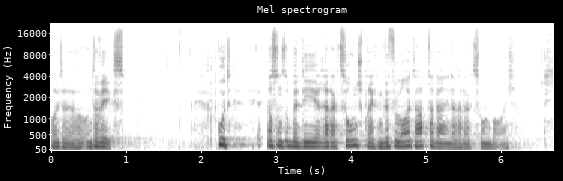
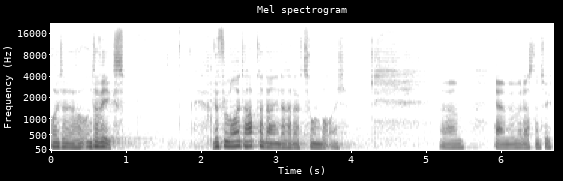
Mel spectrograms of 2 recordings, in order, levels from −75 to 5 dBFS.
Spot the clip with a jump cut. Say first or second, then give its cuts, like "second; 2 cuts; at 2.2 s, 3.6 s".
second; 2 cuts; at 2.2 s, 5.2 s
